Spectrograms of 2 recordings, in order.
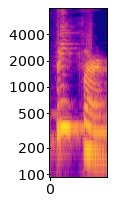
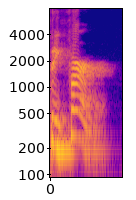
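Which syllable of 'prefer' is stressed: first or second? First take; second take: first; second. First: The stress is on the first syllable. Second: The stress is on the second syllable. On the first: The speaker calls it wrong. "Acá no es prefer" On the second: The speaker calls it right. "se pronuncia prefer ... con mayor fuerza en fer"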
